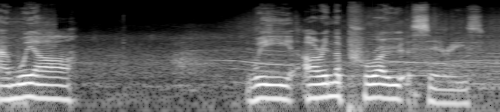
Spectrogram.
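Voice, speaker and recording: A man speaks at a very slow pace in a fairly high pitch, with fairly even intonation. Noticeable background noise sits behind him. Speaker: sim racing commentator. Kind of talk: live commentary. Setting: livestream. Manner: loud.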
